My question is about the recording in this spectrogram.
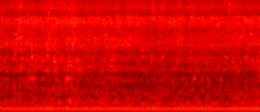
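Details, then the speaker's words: Whirlpool top-load washer moving from wash to rinse, lid switch bypassed and lid open: steady low pump hum under rushing water, even and unbroken; normal drain before spin. "however since I've got that bypassed I can show you draining that water out nice and fast"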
